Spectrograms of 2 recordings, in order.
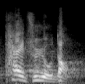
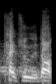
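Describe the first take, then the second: First: It is said confidently, like an exclamation. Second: It is said doubtfully, like a question. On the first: The reader firmly believes the scripture. The speaker calls it right. "惊叹号啊" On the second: The reader doubts the scripture is true. The speaker calls it wrong. "打问号"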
